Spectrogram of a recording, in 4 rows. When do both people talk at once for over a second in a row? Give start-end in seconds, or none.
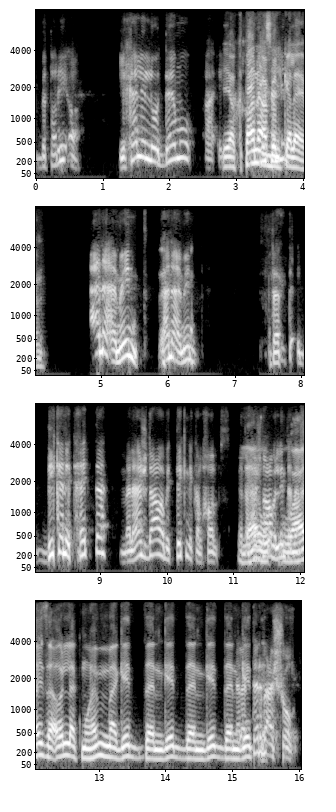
11.1-12.3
